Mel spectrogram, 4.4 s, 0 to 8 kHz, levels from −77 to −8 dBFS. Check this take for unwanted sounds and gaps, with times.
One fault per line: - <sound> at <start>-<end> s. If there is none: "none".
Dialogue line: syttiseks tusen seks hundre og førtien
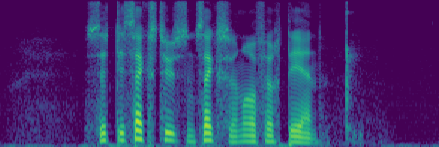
- thud at 3.5-3.7 s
